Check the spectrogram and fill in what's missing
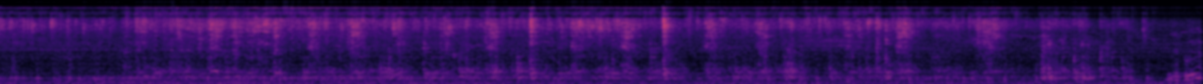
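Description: Lentil dumplings (pumpkin bori) fry in hot oil until reddish, giving a steady, soft sizzle and crackle with faint pops throughout, close and moderately quiet.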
